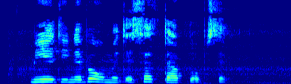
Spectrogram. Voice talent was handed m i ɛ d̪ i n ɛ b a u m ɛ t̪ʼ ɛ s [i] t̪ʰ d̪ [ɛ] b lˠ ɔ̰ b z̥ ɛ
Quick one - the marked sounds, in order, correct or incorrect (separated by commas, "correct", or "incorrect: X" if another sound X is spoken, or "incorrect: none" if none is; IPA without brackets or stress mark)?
incorrect: a, incorrect: a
